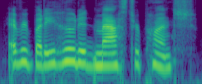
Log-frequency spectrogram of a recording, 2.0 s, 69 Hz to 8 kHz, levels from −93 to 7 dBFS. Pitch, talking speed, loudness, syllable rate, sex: 205 Hz, 120 wpm, -18 LUFS, 5.5 syllables/s, female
